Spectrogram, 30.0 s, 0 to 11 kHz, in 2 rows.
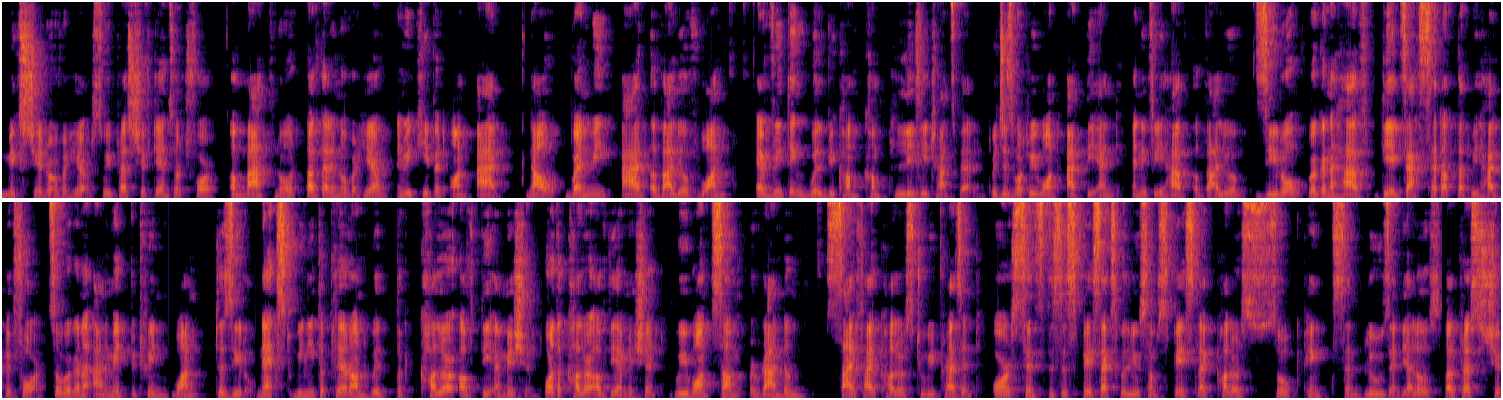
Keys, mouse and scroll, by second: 0.7 shift+a, 4.7-5.6 scroll up 4, 5.2 middle click, 5.8-8.3 drag, 11.7-13.0 drag, 13.7 middle click, 13.7-14.2 scroll down 3, 17.5 drag, 17.7-18.0 scroll down 2, 18.1 middle click, 18.7-19.0 scroll up 3, 19.0 middle click, 19.7-20.0 drag, 20.3-21.4 drag, 21.6-22.1 drag, 21.6-22.1 scroll down 3, 22.3 click, 23.7 click, 24.8 click, 26.3-27.6 drag, 28.0 middle click, 29.3 shift+a.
